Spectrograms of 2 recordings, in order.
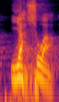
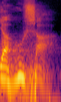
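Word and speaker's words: יהושע: Ayin saya bilang salah kalau Yod he waau Shin Ain itu bacanya bukan yahua tetapi yahusya kenapa Yod he itu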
